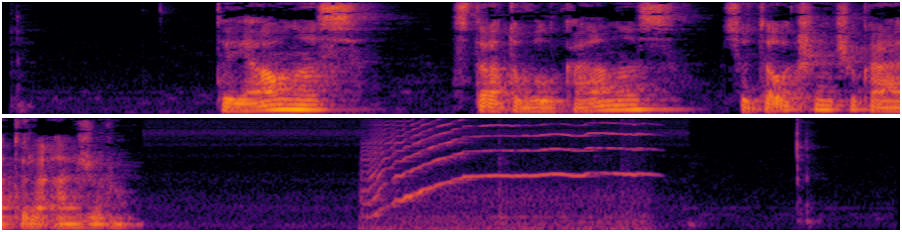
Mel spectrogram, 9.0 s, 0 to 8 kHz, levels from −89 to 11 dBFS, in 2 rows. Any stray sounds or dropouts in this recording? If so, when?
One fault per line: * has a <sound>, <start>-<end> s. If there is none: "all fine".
* has a squeak, 6.3-7.8 s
